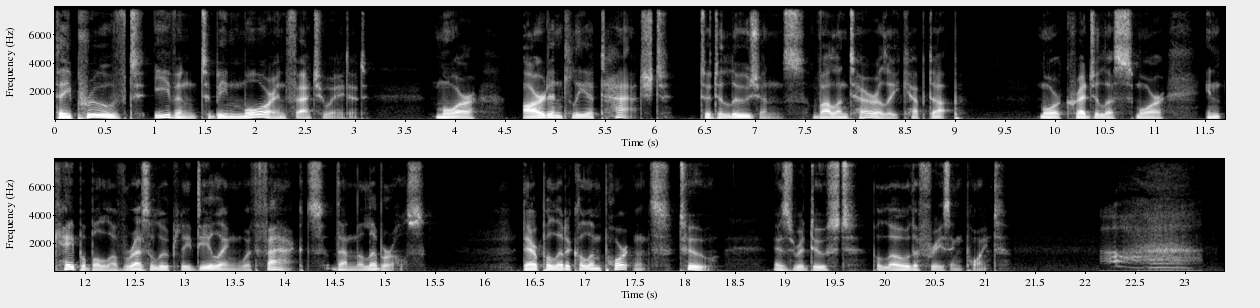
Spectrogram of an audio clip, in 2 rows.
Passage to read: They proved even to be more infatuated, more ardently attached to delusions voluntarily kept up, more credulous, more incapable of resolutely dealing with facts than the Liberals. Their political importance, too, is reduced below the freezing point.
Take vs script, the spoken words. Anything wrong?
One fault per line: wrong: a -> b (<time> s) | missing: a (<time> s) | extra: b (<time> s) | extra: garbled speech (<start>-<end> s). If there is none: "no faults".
no faults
